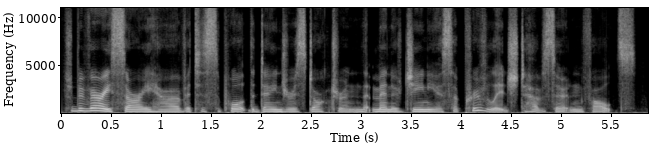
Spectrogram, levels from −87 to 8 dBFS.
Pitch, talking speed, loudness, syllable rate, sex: 195 Hz, 215 wpm, -18 LUFS, 6.3 syllables/s, female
